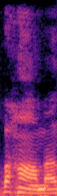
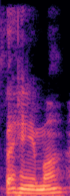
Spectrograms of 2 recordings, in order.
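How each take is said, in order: First: "Bahama" said like the islands, buh-HAH-muh; as spelled. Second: "Bahama" said buh-HAY-muh; local pronunciation. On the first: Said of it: "spelled Bahama, but pronounced Bahama". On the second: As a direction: say "Bahama" with a long "ay" in the middle. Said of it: "but pronounced Bahama". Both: Shown as a demonstration.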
